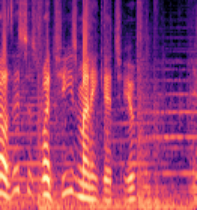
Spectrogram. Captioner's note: sarcastically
